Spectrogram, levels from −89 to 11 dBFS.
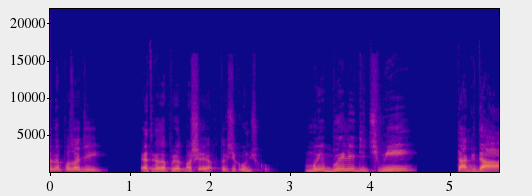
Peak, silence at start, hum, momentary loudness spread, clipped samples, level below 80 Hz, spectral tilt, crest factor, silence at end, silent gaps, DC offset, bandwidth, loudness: -10 dBFS; 0 s; none; 11 LU; under 0.1%; -82 dBFS; -6 dB/octave; 20 dB; 0 s; 0.72-1.10 s, 2.85-3.19 s, 4.58-5.08 s; under 0.1%; 16.5 kHz; -30 LUFS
